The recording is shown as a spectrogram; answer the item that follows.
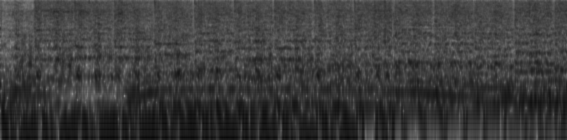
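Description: An engine revving up twice in quick succession, then holding high revs and easing down slightly near the end. It plays over loud music with a heavy beat.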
